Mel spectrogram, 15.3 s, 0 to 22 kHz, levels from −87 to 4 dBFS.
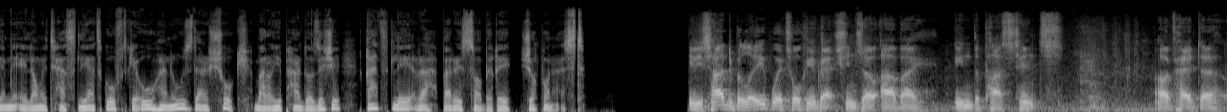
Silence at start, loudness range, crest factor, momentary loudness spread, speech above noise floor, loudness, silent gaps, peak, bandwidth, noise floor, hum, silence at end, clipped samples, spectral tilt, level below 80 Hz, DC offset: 0 s; 4 LU; 14 dB; 11 LU; over 66 dB; -26 LUFS; 7.89-8.10 s, 8.20-8.30 s, 8.36-8.40 s, 8.48-8.52 s; -10 dBFS; 15.5 kHz; under -90 dBFS; none; 0 s; under 0.1%; -6 dB/octave; -52 dBFS; under 0.1%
